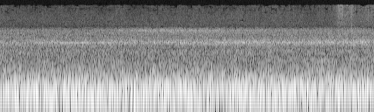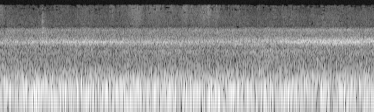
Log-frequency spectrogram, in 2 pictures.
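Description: Steady running noise of a Tokaido Shinkansen train heard from a seat inside the passenger car: a low rumble of wheels on rail with a faint steady whine above it.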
